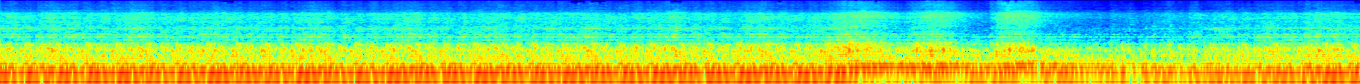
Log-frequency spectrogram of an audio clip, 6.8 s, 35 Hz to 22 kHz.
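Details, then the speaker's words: Pontiac 400 V8, boosted drag car, after a backyard refresh replacing broken rings, bearings and pistons: deep, even rumble with a short rev blip settling back, oil pressure 55 lb; normal running. "Well, it seems to be running good, man. We're at 55 lb of oil pressure."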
